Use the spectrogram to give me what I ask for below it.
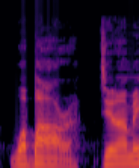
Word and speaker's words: Wabara: So there's a player called Reece Rabara. Reece? It's pronounced Rabara, but it's spelt with a W. Okay. So it's Wabara.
